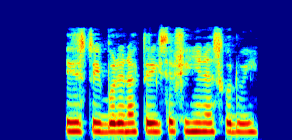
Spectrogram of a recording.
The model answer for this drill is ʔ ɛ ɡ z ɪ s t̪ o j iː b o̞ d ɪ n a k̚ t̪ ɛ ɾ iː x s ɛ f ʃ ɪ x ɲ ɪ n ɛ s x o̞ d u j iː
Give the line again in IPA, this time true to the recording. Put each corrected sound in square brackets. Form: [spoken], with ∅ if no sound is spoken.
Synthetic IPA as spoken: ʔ ɛ ɡ z ɪ s t̪ [u] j iː b o̞ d ɪ n a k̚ t̪ ɛ ɾ iː x s ɛ f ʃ ɪ x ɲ ɪ n ɛ s x o̞ d u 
